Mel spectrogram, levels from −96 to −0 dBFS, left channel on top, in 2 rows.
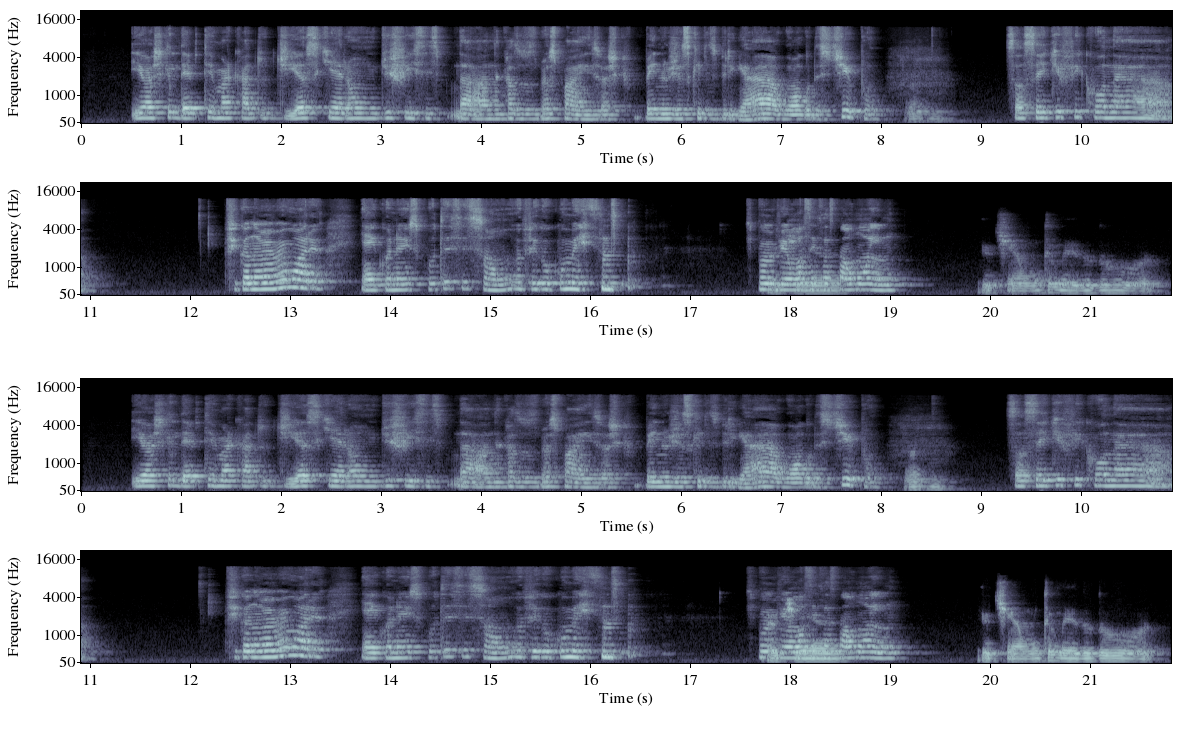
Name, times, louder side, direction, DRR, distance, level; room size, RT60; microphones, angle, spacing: voice 1, 0.5-8.3 9.3-11.0 12.3-16.3 17.7-19.1, left 2 dB, 35° left, 4 dB, 0.4 m, -28 dB
voice 2, 8.2-8.6 17.8-18.5 19.9-21.6, right 5 dB, 80° right, 9 dB, 0.3 m, -30 dB
2.8 x 2.4 x 2.7 m, 0.65 s
head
